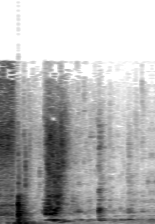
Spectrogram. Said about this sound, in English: Now I'm going to wash the glass. Oh, my God. That was the best ASMR noise possible. Yeah, clinks. Water running.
